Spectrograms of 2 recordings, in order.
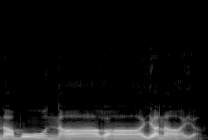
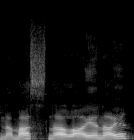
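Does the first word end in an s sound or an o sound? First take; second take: o sound; s sound. First: The first word ends in an o sound. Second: The first word ends in an s sound. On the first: The speaker calls it right. "dann wird das As zu O" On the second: The speaker calls it wrong. "Da sagt man nicht"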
